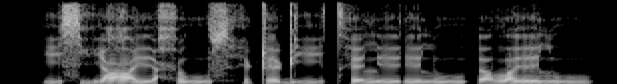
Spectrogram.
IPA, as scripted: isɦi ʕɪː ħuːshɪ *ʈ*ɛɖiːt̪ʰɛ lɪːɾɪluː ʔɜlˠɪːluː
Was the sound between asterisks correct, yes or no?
yes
